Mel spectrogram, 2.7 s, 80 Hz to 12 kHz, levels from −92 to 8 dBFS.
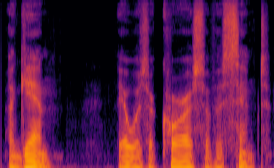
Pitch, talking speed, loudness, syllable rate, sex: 80 Hz, 155 wpm, -21 LUFS, 5.6 syllables/s, male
